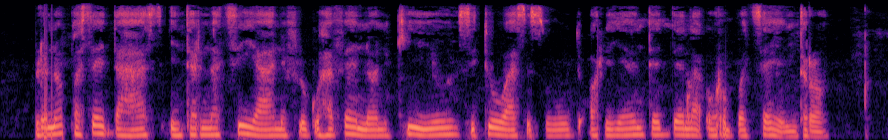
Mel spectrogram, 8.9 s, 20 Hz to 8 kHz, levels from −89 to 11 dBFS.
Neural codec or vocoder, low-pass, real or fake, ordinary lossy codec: none; 7.2 kHz; real; AAC, 48 kbps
